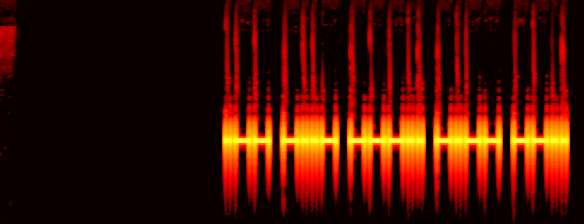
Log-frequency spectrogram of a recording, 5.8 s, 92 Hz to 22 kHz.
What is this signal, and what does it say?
Morse code, heard as a keyed tone, about 25 wpm, 700 Hz. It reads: WX8YZ
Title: USA Call Signs - 5 Characters - Repeated 2x - 25wpm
